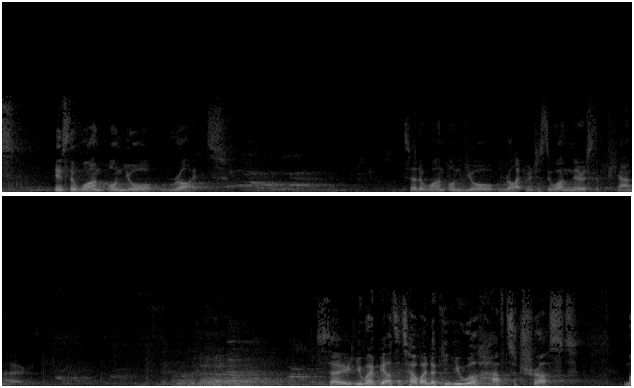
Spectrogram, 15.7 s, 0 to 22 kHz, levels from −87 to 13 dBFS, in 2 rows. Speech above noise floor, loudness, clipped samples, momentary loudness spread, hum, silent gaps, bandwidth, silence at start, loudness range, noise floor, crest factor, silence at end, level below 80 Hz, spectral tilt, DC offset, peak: 28 dB; -42 LUFS; under 0.1%; 24 LU; none; none; 11.5 kHz; 0 s; 14 LU; -69 dBFS; 22 dB; 0 s; -84 dBFS; -5 dB/octave; under 0.1%; -22 dBFS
